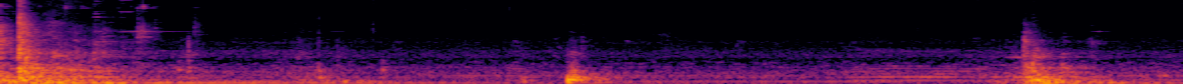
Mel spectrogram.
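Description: Knocks and clatter of a Highland cow jerking its head and shifting in a metal head chute, with a sharp single knock about three seconds in and another loud bump just after five seconds.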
